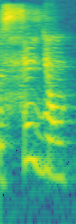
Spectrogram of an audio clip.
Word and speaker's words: Seillon: C'est la forêt de Seillon. Seillon, d'accord, Seillon. Ça s'écrit comment, voilà.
